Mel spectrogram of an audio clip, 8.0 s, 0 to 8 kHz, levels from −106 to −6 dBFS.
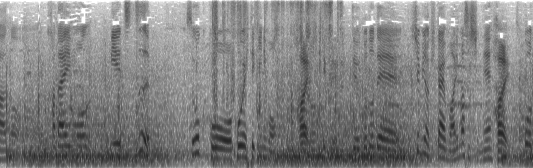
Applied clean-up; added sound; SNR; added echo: none; Writing; 11 dB; none.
